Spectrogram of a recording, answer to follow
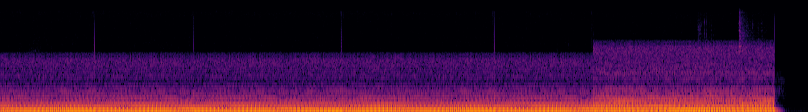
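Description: A bass line played back before compression, its low note repeating about three times a second, then changing to a held note about four and a half seconds in and stopping abruptly near the end.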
